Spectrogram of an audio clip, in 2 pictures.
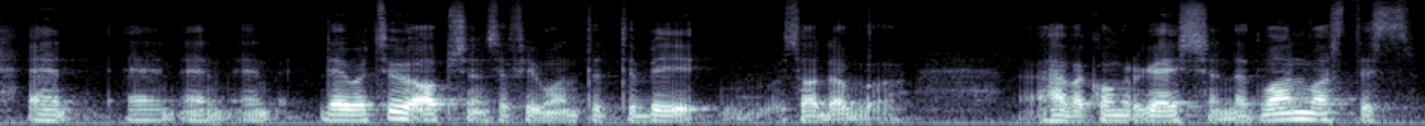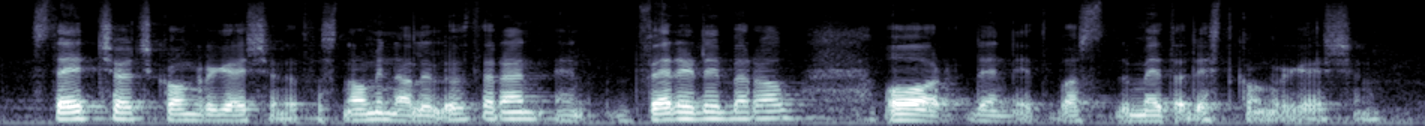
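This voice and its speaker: Using a Swedish accent, a man speaks at a moderate pace and fairly low pitch, his tone dark and mellow, with vocal fry and lively intonation. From Finland, Helsinki. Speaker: seminary student and church planter. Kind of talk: casual interview. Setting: in-person sit-down interview. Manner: halting, many repeated words.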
